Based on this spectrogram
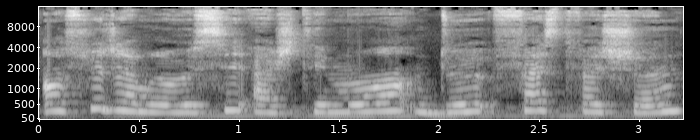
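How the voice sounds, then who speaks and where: There is noticeable background noise as a woman talks. Her pitch is high and her pace fairly slow. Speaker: youtuber. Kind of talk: vlog monologue.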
